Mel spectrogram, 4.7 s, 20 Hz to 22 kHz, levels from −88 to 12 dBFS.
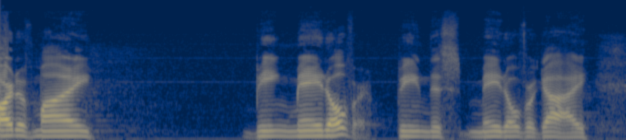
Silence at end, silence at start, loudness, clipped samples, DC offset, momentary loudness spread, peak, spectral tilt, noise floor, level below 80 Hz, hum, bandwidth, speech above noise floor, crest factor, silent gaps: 0.3 s; 0 s; -26 LUFS; under 0.1%; under 0.1%; 12 LU; -6 dBFS; -6.5 dB/octave; -64 dBFS; -62 dBFS; none; 15.5 kHz; 39 dB; 20 dB; none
